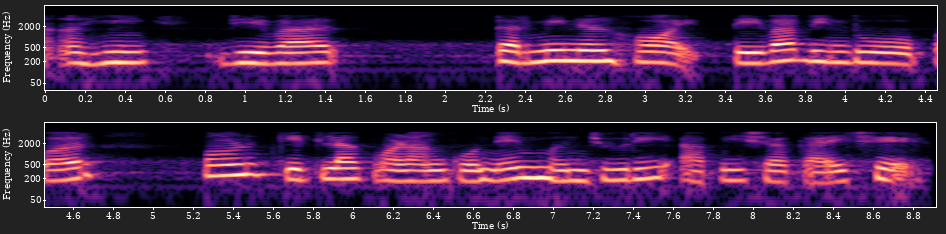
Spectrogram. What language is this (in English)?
Gujarati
